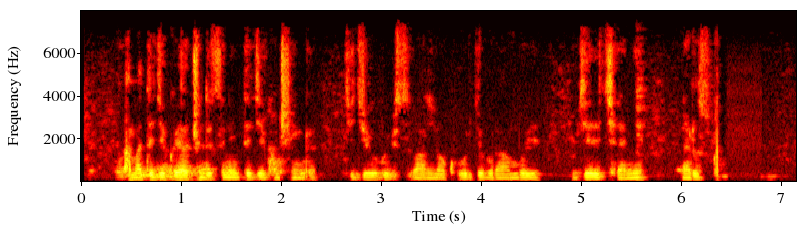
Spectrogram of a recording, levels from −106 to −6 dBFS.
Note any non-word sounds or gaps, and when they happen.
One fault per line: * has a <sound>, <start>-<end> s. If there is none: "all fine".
all fine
